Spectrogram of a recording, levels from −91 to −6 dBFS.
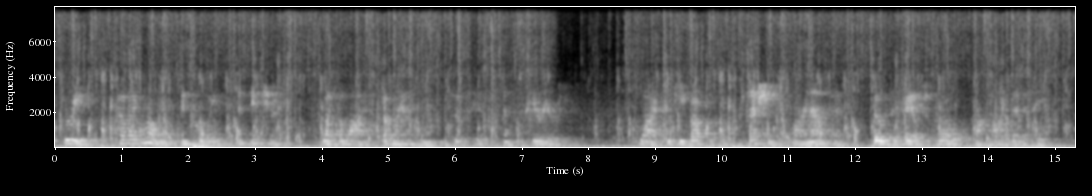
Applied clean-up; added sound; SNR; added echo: none; Splash, splatter; 10 dB; reverberation time 1.0 s.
